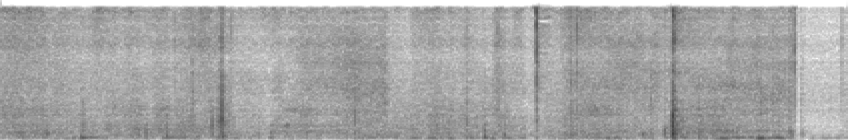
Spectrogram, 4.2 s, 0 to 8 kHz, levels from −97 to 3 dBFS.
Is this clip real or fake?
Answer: fake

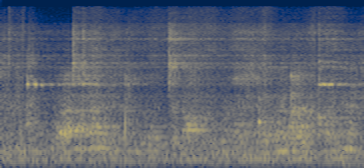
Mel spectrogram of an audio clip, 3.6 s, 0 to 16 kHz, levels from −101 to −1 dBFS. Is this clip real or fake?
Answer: fake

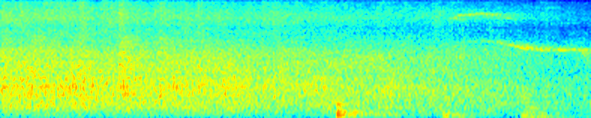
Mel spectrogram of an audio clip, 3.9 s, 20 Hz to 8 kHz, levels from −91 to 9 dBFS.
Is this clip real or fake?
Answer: real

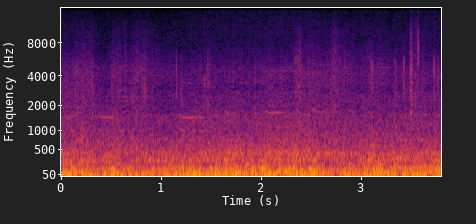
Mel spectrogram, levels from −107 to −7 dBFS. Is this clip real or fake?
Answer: real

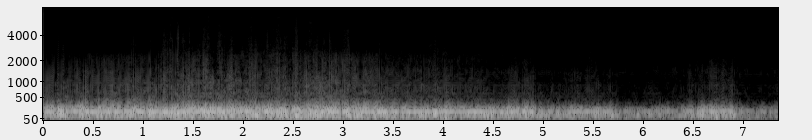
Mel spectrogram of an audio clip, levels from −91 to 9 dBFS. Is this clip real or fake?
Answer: fake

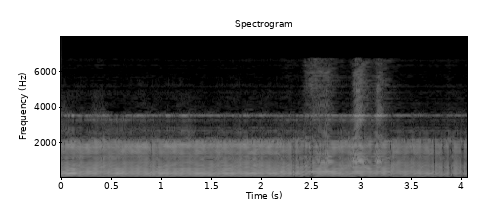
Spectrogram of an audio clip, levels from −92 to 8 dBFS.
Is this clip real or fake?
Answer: fake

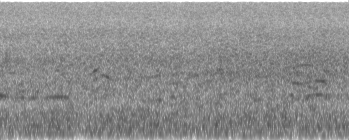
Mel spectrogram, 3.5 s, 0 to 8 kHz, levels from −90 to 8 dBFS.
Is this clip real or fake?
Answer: real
